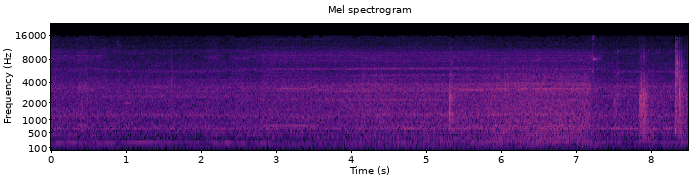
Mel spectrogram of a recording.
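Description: Steady hum of an idling vehicle engine, with a single sharp click about five seconds in.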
